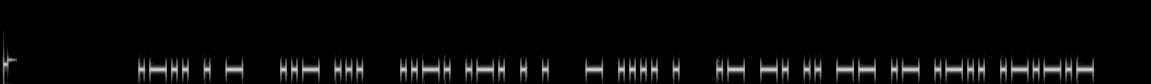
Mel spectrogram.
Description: Morse code, heard as a keyed tone, about 21 wpm, 700 Hz. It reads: LET US FREE THE ANIMAL.
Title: Sentences from Top 1000 Words - Review Part 1 - 22wpm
